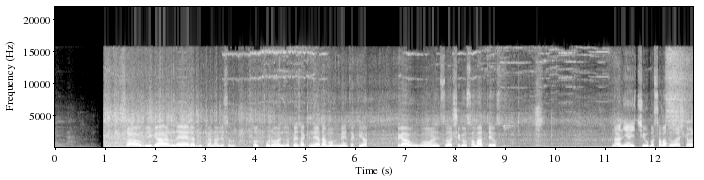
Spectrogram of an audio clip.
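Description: A bus engine rumbles as the bus pulls away.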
